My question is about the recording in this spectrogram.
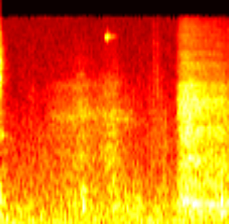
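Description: A person breathing: a faint breath about half a second in, then a louder, short breath out near the end.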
